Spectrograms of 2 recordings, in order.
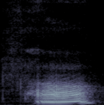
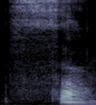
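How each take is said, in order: First: The z sounds like a th. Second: The z sounds like an s. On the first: "In Spain"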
